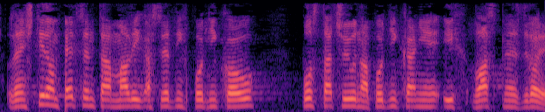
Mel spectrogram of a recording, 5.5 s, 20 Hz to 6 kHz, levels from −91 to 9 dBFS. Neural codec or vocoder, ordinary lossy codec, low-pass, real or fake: none; AAC, 32 kbps; 5.4 kHz; real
